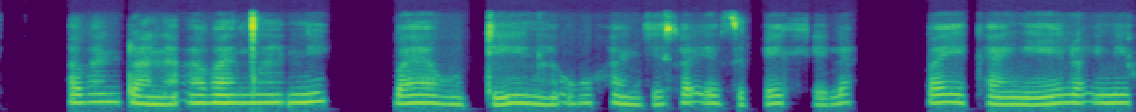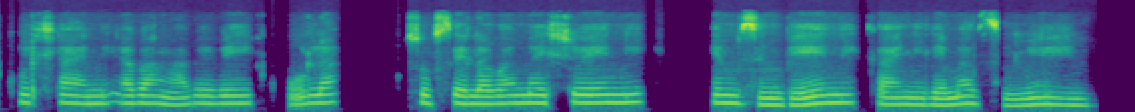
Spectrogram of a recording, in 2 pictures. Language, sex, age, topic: North Ndebele, male, 50+, health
